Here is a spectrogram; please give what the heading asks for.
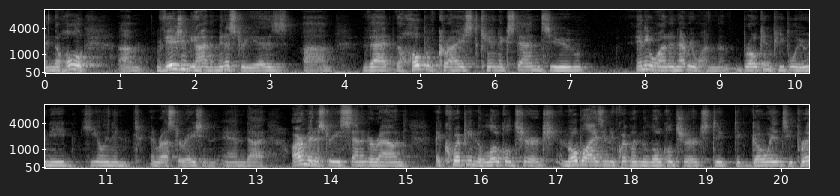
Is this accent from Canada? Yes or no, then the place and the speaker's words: yes; Burlington, Ontario, Canada; I'm from Burlington, Ontario, in Canada.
